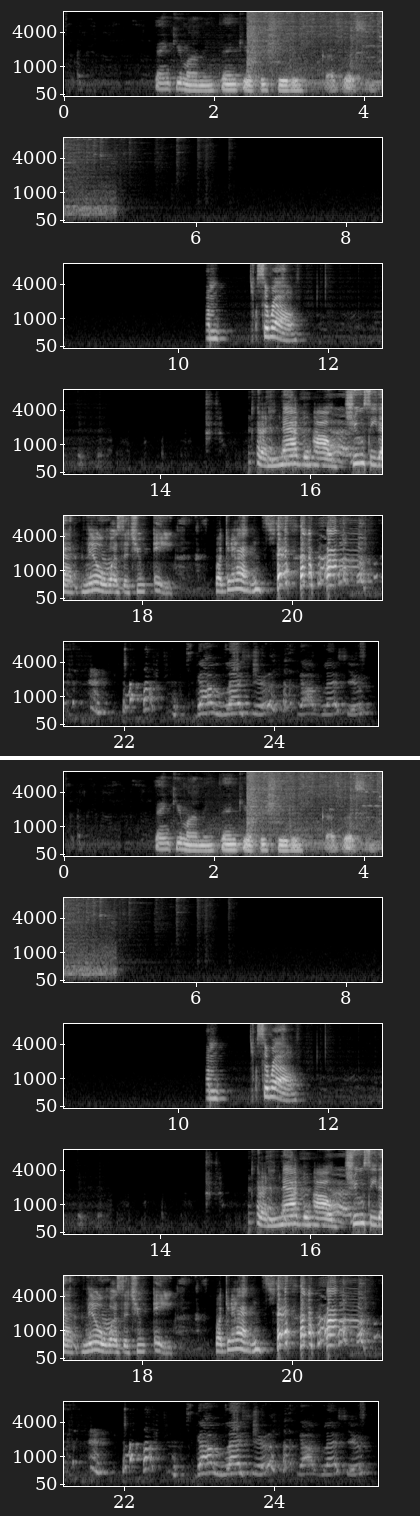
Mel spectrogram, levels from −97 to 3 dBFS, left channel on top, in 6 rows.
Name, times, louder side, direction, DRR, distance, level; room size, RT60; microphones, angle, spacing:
voice 1, 1.2-4.8, right 2 dB, 40° right, 0.7 m, -27 dB
Shatter, 2.4-5.2 5.5-5.6 5.7-6.2 6.4-6.5, right 2 dB, 60° right, 5.0 m, -41 dB
voice 2, 11.0-11.6 15.3-18.4 19.0-20.6, left 1 dB, 5° left, 0.8 m, -23 dB
voice 3, 15.2-16.6 17.0-17.7 20.3-21.0 21.5-21.7 22.0-25.2, right 2 dB, 15° right, 1.2 m, -37 dB
18.5 x 6.2 x 6.9 m
head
